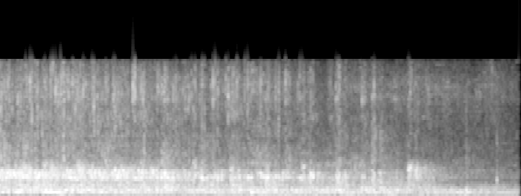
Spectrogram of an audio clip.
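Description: A heavy stage curtain swishes as it slides shut.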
